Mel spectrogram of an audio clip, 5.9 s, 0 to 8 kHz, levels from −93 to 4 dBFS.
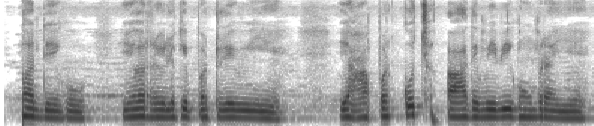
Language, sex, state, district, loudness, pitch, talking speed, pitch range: Hindi, male, Uttar Pradesh, Hamirpur, -22 LUFS, 135 Hz, 160 wpm, 125-145 Hz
